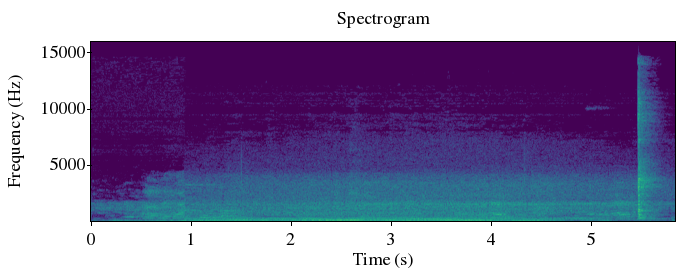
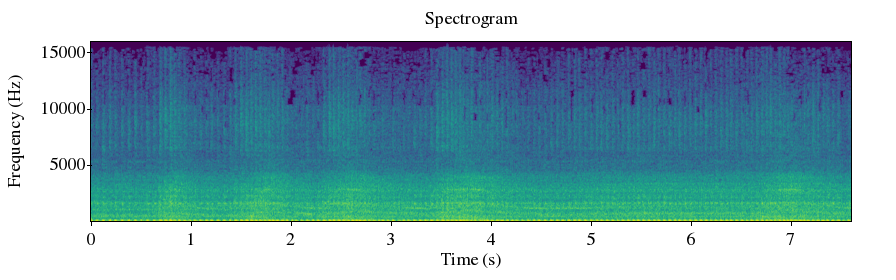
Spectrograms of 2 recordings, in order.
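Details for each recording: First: Yamaha Aerox scooter at slow speed: buzzy rattly vibration as the covered number plate hits the rear fender. Fixed by fitting a bracket that gaps the plate from the fender. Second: Yamaha Aerox scooter idles with a steady low thrum after its number-plate bracket was modified to widen the gap. There is no buzzing or rattling from the plate, which had vibrated on rough roads.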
